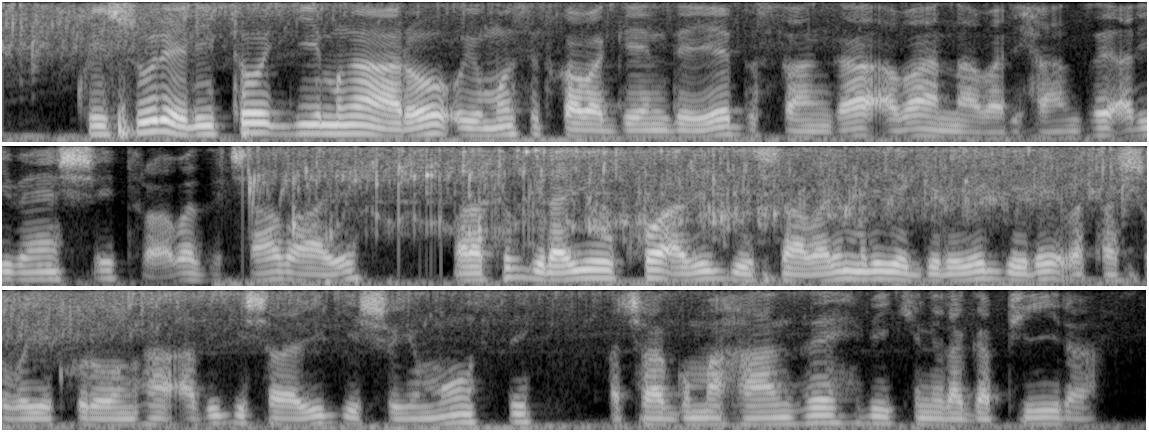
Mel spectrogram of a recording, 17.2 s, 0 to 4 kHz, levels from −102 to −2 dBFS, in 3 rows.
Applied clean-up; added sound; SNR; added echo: none; Liquid; 13 dB; none.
